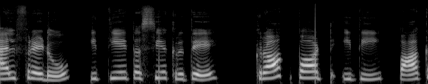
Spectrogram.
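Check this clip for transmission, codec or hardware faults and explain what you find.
A repeated buffer fault occurs twice in this speech, at 1.59 s and 3.15 s. Each time, fresh audio arrived late, so one piece about 2.67 ms long, which fits a 128-sample buffer, played an extra time. Nothing is skipped. Each event sounds like a tiny click. On the waveform a short segment repeats with a hard seam, and on the spectrogram a thin vertical broadband line appears.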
